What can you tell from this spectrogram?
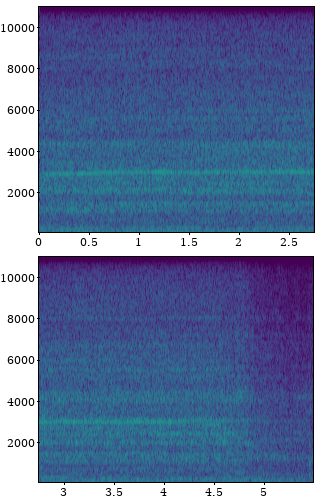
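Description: Oster countertop blender running steadily as it blends a liquid marinade, then switched off near the end, its motor winding down.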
